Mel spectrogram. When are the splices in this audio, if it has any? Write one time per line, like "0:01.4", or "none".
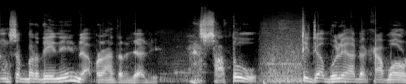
0:02.0
0:02.7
